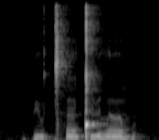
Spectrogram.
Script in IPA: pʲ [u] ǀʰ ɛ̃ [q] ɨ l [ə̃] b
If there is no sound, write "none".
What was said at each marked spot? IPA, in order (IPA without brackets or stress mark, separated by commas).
u, ǃ, ə̃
